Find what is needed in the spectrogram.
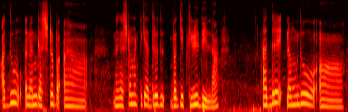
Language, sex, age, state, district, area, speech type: Kannada, female, 18-30, Karnataka, Dakshina Kannada, urban, spontaneous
